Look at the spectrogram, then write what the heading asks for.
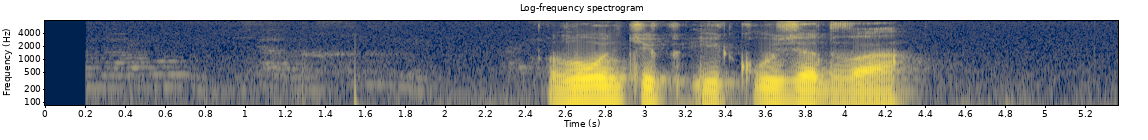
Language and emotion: Russian, neutral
